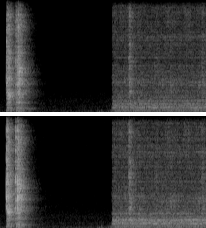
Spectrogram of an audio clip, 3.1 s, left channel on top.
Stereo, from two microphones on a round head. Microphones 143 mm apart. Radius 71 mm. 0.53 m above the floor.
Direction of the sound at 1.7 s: 15° right (ahead or behind).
